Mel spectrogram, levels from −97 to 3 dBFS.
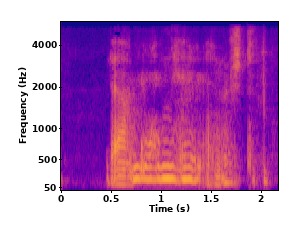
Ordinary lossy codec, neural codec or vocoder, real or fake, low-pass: AAC, 24 kbps; autoencoder, 22.05 kHz, a latent of 192 numbers a frame, VITS, trained on one speaker; fake; 5.4 kHz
